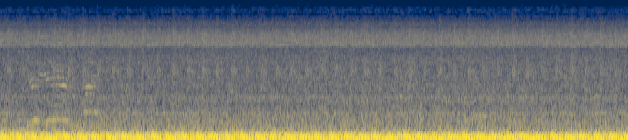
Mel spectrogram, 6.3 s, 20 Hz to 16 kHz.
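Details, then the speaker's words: 1978 Ford Bronco V8 after about two years unrun: deep, steady idle with no stumbling or knocking. Owner says the earlier clatter is gone. Running normally. "it doesn't sound like it clatters anymore either i think it may have built back up over"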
